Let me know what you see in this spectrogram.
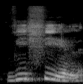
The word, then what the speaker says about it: wie viel: If you look it up in a dictionary, it actually says wie viel. And the stress syllable is the second one, right? – Yeah.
